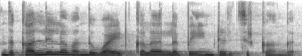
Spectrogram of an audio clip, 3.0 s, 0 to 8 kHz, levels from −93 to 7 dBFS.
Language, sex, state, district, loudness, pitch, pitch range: Tamil, female, Tamil Nadu, Nilgiris, -16 LUFS, 230 Hz, 220-245 Hz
